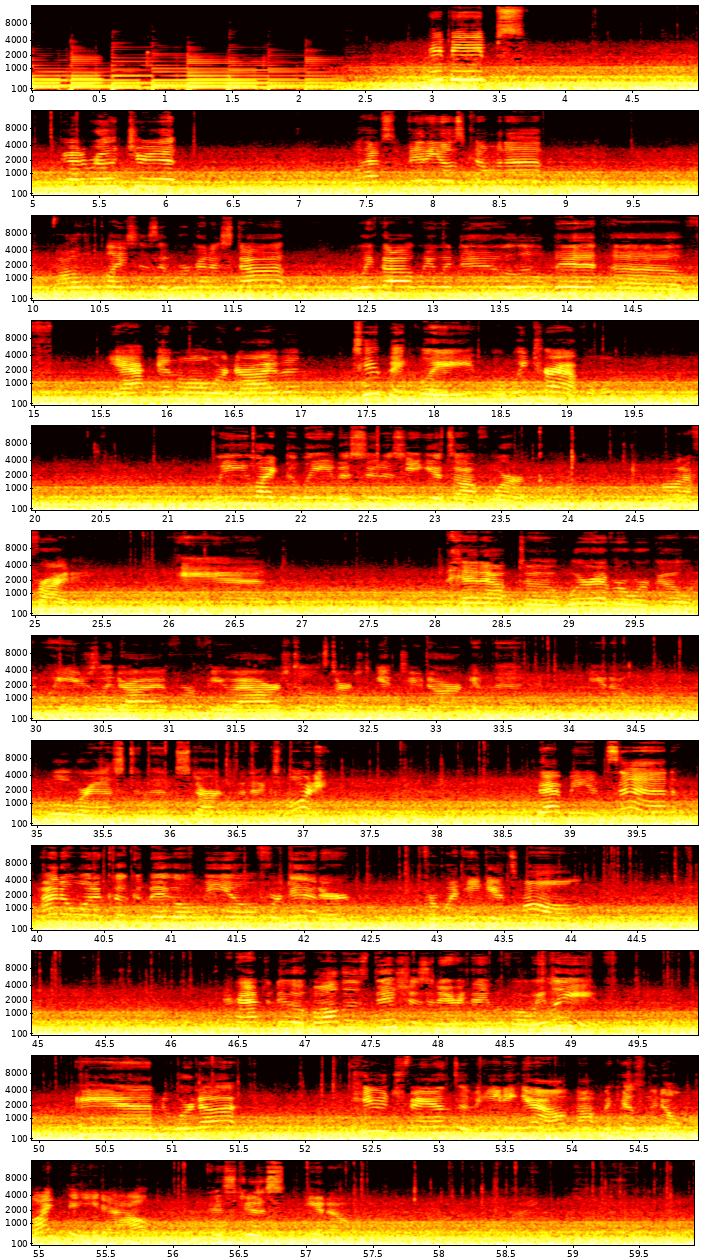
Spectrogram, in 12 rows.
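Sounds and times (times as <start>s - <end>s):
truck road and engine rumble: 2.2s - 59.9s
woman talking: 2.9s - 3.8s, 5.2s - 6.2s, 7.4s - 8.9s, 10.2s - 19.3s, 21.3s - 24.0s, 24.6s - 26.9s, 28.0s - 37.2s, 38.7s - 44.2s, 46.4s - 49.3s, 50.3s - 51.6s, 52.4s - 57.4s.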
